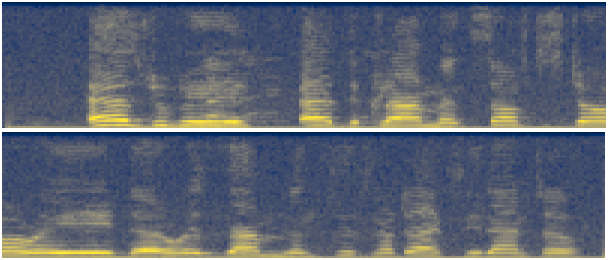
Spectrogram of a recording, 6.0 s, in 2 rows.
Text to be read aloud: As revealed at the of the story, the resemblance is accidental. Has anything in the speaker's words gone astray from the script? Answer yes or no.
yes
